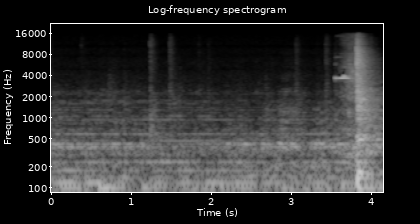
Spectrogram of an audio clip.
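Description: Hydraulic elevator car travelling up, a steady low hum from its pump and motor carried into the cab, with a couple of faint clicks. Near the end a short high beep sounds as the car passes a floor.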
